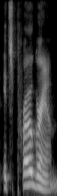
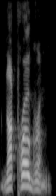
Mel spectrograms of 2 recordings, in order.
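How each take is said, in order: First: The word ends with a clear 'gram' sound. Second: The word ends with a reduced 'grum' sound. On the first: The speaker calls it right. "It's G R A M" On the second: The speaker calls it wrong. "It's not G R U M at the end"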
